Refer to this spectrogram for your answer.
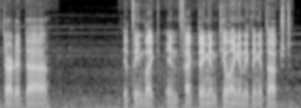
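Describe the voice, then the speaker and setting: A man's voice: low-pitched, flat delivery, normal speed, pushed and bright, smooth. A man playing in a tabletop roleplaying game, talking casually with the group.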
